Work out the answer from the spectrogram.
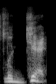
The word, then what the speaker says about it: Legette: Le it because that's how he wants it pronounced yeah he's like I watched him at South Carolina it's Legette you don't know anything I'm like tell it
